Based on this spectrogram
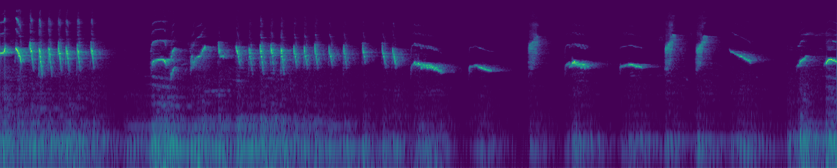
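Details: White-rumped shama singing a full 'isian' filler repertoire used as training material: fast buzzy chattering bursts, rapid stuttered notes, then a string of clear falling whistles and sharp high notes repeated about every second, with a faint low hum.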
